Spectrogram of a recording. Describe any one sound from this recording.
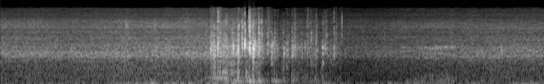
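A wave crashes and splashes over a raft.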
